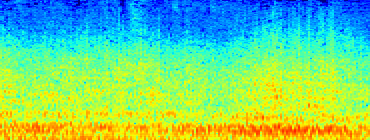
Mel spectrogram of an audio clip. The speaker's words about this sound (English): That's a Eurofighter Typhoon just there.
